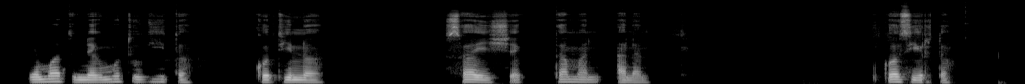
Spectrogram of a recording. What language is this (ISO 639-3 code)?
kln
